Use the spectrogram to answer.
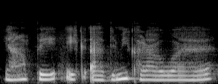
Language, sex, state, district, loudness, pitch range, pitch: Hindi, female, Jharkhand, Deoghar, -16 LUFS, 210-240 Hz, 220 Hz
